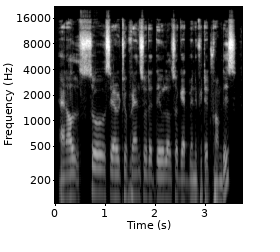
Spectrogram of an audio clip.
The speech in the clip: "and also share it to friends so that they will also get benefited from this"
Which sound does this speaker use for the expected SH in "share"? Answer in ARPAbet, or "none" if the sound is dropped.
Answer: S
